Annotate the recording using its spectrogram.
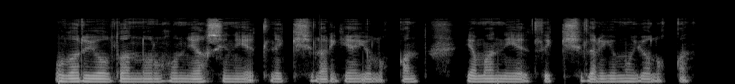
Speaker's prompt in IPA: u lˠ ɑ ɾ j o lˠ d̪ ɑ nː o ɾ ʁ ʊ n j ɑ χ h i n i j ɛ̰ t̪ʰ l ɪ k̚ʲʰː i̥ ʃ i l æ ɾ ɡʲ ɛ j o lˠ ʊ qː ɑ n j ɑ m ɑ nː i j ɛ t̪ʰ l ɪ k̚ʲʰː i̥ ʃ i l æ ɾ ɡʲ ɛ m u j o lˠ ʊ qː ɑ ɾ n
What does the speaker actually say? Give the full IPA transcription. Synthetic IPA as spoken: u lˠ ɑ ɾ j o lˠ d̪ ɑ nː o ɾ ʁ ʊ n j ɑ χ ʃ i n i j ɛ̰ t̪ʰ l ɪ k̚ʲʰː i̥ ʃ i l æ ɾ ɡʲ ɛ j o lˠ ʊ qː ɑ n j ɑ m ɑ nː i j ɛ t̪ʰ l ɪ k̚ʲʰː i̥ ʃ i l æ ɾ ɡʲ ɛ m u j o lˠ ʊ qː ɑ n

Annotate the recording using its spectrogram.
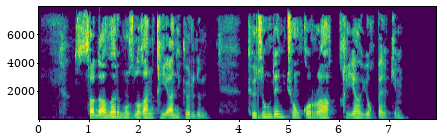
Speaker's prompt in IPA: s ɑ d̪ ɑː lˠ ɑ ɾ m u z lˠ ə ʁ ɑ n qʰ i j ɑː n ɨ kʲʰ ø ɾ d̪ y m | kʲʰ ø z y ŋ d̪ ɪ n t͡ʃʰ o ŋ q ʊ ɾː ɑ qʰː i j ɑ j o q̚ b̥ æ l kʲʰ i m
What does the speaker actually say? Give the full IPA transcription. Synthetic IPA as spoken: s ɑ d̪ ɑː lˠ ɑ ɾ m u z lˠ ə ʁ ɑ n qʰ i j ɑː n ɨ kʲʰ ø ɾ d̪ y m | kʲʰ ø z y ŋ d̪ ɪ n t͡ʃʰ o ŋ q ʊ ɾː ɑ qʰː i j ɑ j o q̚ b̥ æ l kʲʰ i m

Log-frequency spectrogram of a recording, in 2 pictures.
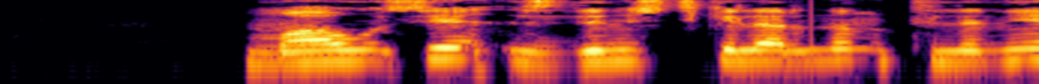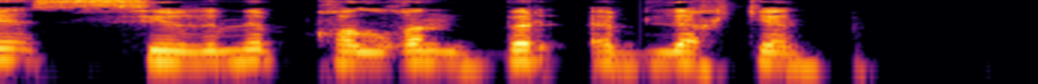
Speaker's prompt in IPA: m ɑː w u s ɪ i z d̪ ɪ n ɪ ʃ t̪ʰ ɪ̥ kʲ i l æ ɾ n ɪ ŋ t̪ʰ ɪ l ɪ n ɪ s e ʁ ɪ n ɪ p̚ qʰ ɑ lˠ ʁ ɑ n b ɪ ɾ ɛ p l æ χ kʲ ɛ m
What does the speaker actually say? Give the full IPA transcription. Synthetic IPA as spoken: m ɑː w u s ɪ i z d̪ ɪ n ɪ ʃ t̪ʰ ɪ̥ kʲ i l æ ɾ n ɪ ŋ t̪ʰ ɪ l ɪ n ɪ s e ʁ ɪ n ɪ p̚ qʰ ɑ lˠ ʁ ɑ n b ɪ ɾ ɛ b l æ χ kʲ ɛ n

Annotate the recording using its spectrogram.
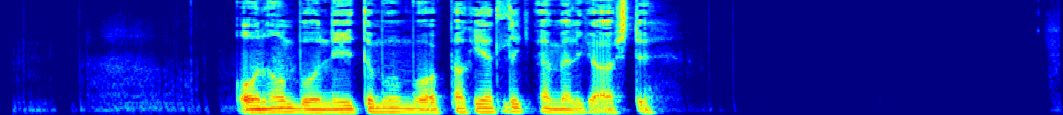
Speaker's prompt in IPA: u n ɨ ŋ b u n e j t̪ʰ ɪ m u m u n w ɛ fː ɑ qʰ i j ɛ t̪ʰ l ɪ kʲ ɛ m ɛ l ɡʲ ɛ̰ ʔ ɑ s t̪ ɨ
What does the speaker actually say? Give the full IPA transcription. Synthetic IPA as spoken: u n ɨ ŋ b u n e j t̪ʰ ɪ m u m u w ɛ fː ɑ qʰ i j ɛ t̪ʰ l ɪ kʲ ɛ m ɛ l ɡʲ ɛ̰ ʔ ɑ ʃ t̪ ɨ

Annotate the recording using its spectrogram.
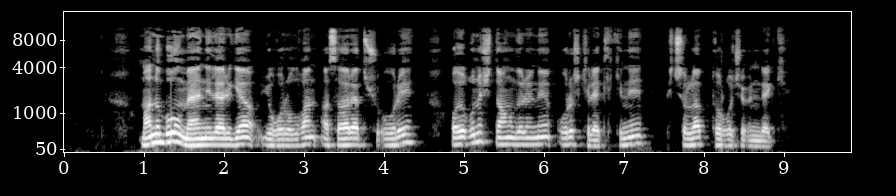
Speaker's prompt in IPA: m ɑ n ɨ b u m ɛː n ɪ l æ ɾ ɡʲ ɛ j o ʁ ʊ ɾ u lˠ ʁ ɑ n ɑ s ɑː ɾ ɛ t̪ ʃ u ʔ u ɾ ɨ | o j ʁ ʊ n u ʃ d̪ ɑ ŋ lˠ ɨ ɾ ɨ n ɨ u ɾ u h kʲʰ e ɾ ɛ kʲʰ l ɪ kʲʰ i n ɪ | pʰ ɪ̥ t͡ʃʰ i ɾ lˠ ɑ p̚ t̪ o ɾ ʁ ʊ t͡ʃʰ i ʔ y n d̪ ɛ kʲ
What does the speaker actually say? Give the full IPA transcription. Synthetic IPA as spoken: m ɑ n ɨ b u m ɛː n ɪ l æ ɾ ɡʲ ɛ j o ʁ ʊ ɾ u lˠ ʁ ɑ n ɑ s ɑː ɾ ɛ t̪ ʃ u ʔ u ɾ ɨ | o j ʁ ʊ n u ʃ d̪ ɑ ŋ lˠ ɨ ɾ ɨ n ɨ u ɾ u ʃ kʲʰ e ɾ ɛ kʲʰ l ɪ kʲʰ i n ɪ | pʰ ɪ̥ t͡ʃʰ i ɾ lˠ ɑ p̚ t̪ʰ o ɾ ʁ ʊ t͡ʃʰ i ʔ y n d̪ ɛ kʲ

